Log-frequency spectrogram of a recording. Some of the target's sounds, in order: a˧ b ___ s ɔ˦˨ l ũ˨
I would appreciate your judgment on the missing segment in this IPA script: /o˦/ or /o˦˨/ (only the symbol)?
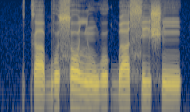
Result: o˦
